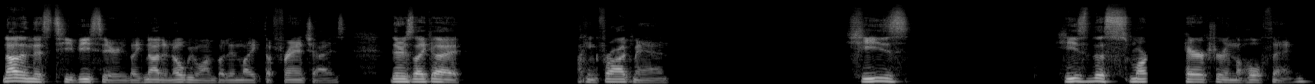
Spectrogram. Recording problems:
audio cutting out; at 4.5 s for 1 s, at 7.5 s for 0.5 s and at 11 s

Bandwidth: 17.5 kHz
